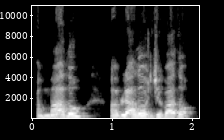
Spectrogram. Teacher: este sonido se pronuncia como fricativa dental Sonora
